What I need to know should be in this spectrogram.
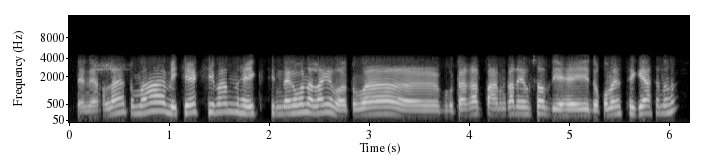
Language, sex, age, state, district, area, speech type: Assamese, male, 18-30, Assam, Lakhimpur, urban, conversation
